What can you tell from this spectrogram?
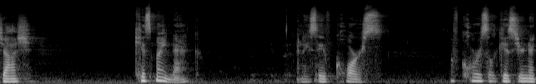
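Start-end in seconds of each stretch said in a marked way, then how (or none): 0.0-2.0 imitated gentle, sweet, soft whisper. Speaker retells their girlfriend's words while spooning, imitating a gentle whisper. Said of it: "my girlfriend whispers so gently, so sweetly".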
